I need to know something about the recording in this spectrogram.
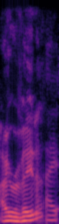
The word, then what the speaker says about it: Ayurveda: have you heard of ayurveda ayurveda ayurveda never heard of heard your pronoun it so well did I say it right you said it perfect ayurveda ayurveda okay what is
